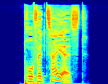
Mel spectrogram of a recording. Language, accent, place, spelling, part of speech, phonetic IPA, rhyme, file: German, Germany, Berlin, prophezeiest, verb, [pʁofeˈt͡saɪ̯əst], -aɪ̯əst, De-prophezeiest.ogg
- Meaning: second-person singular subjunctive I of prophezeien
